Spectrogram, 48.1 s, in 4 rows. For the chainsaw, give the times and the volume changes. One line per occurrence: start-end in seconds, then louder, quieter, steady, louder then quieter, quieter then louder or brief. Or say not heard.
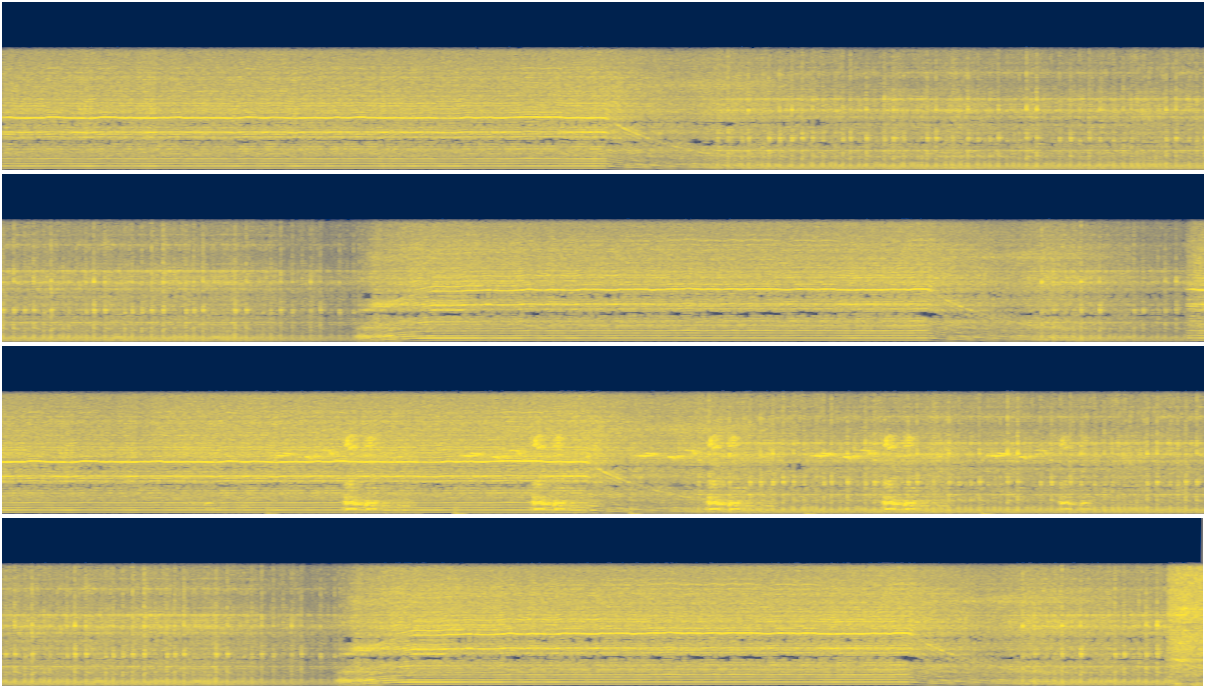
0.0-48.0 steady.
